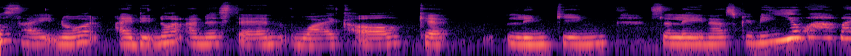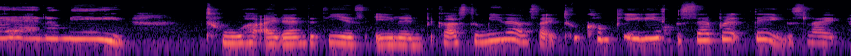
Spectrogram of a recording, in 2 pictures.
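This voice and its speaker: A woman chats through a book review in a casual vlog, her voice sitting a little high. She gushes and acts out her own reactions as she goes. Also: normal speed, slight background noise. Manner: animated and gushing, acting out her own reactions. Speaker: book vlogger.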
